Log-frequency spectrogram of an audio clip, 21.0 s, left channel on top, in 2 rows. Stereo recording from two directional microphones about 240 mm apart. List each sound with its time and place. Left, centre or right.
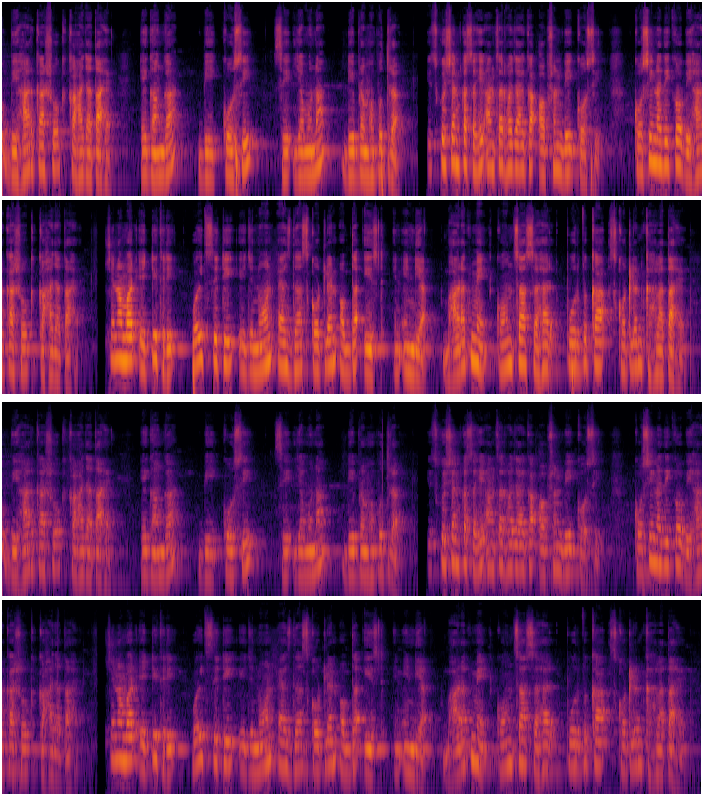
0.1 s speech: left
